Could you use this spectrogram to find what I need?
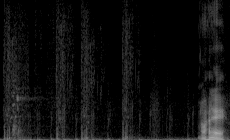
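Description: Footsteps tread softly on the ground.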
